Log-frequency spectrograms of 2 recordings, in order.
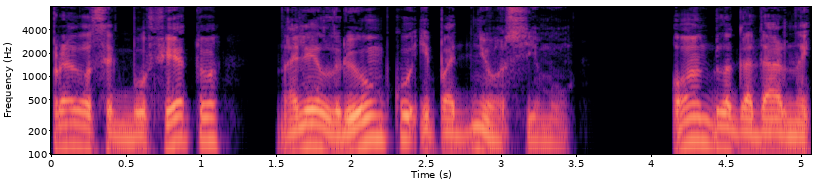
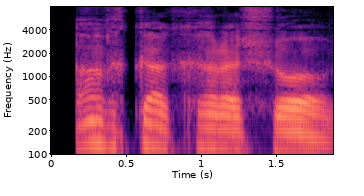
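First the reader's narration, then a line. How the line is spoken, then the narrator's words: Sigh. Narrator (Russian): вздохнул Ганилон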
